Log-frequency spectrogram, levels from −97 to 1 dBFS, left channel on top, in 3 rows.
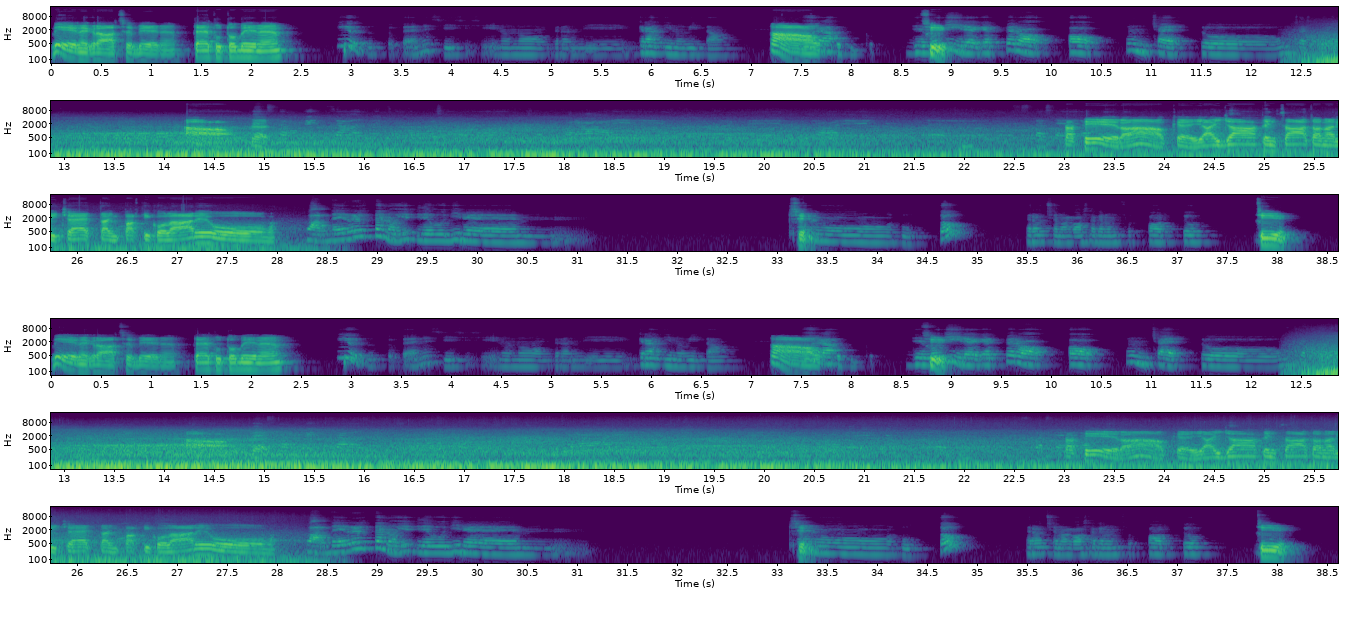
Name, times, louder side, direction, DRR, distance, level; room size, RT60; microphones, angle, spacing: voice 1, 0.0-2.4 7.2-7.7 8.7-9.0 14.2-15.0 22.0-22.1 23.0-28.0 33.1-33.4 37.8-38.1, left 5 dB, 35° left, 0.4 m, -29 dB
voice 2, 3.5-4.0 4.3-6.7 7.5-7.8 8.6-9.9 10.2-10.4 10.7-13.3 14.2-21.1 21.6-22.3 22.7-23.3 24.6-24.9 28.3-30.9 33.2-34.3 34.6-34.8 35.5-36.4 36.7-37.2 37.8-38.1, equal, 5° right, 2.0 m, -47 dB
Aircraft, 12.3-28.4, right 3 dB, 55° right, 0.6 m, -33 dB
7.4 x 5.2 x 4.2 m
head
